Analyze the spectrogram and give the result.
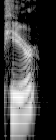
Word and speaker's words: Peere: And this family, I don't know quite how you pronounce this, but the family name is spelled P-E-E-R-E. So it's like Pier.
